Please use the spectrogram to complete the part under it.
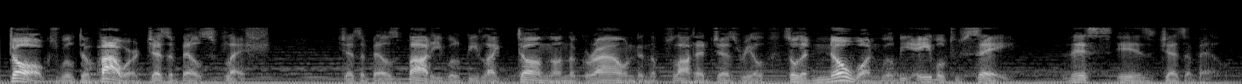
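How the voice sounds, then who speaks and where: An actor playing Jehu, a fierce and commanding warrior king, declaiming sternly in a dramatised audio Bible. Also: sits low. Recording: dull lo-fi audio with music.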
